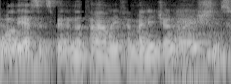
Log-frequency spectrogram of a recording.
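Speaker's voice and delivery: plain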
